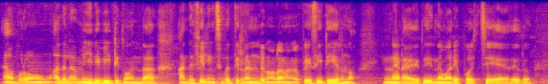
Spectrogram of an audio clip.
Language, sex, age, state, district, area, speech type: Tamil, male, 18-30, Tamil Nadu, Kallakurichi, urban, spontaneous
